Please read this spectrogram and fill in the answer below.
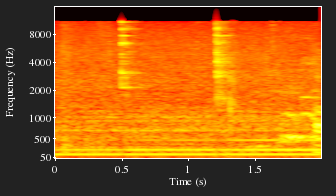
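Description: Metal fork and knife clinking twice against a ceramic plate while cutting a piece of food, over a steady low hum.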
